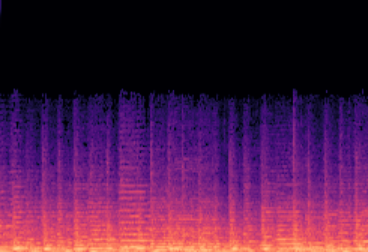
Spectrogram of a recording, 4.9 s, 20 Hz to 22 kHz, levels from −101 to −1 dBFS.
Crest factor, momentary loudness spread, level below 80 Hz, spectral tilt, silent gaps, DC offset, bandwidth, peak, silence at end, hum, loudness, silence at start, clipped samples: 12 dB; 2 LU; -56 dBFS; -7.5 dB/octave; none; under 0.1%; 10.5 kHz; -8 dBFS; 0 s; none; -20 LUFS; 0 s; under 0.1%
